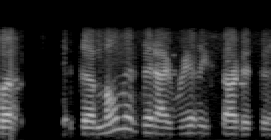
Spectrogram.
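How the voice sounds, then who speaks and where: This man has a plain, everyday voice. He talks at a moderate pace with ordinary pitch variation. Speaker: record store employee. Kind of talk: casual chat. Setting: phone call. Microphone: muffled, weak phone line.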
